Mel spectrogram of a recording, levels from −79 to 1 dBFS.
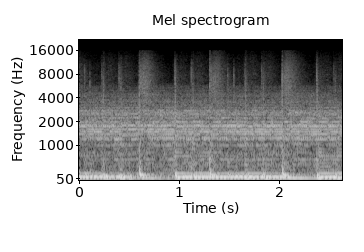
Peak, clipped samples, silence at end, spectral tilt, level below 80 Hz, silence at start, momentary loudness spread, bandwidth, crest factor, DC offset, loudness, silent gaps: -4 dBFS; under 0.1%; 0 s; -5.5 dB/octave; -22 dBFS; 0 s; 2 LU; 14 kHz; 12 dB; under 0.1%; -15 LUFS; none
